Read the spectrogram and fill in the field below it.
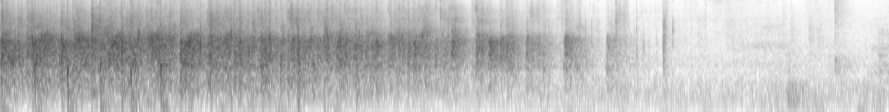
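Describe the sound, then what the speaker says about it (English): An audience at a municipal council inaugural meeting applauds newly sworn-in councillors: dense, steady clapping for several seconds that thins into scattered claps and fades to near silence. "We can now give a hand of applause to the councillors."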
